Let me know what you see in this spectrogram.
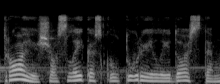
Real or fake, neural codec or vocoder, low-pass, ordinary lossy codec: real; none; 9.9 kHz; Opus, 24 kbps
